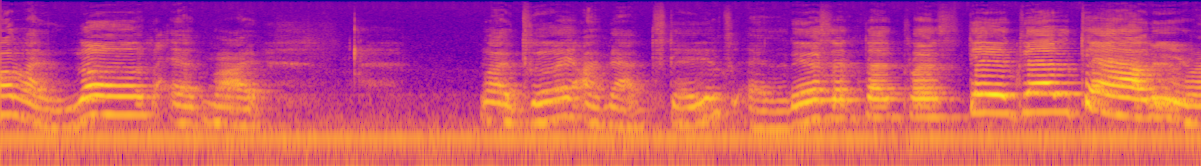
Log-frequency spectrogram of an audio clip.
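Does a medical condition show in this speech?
Yes: cerebral palsy.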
